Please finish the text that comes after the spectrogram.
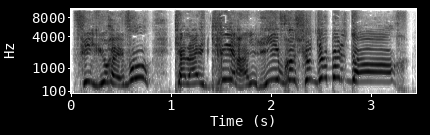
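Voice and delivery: put-on high, loud old busybody voice; high loud tipsy old aunt gushing; old aunt Muriel.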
